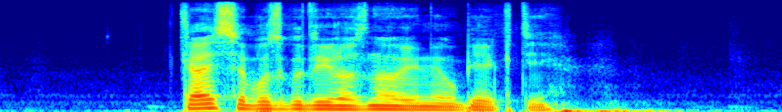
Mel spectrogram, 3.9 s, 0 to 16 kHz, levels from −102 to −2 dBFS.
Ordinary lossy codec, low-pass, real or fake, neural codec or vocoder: none; 14.4 kHz; fake; codec, 44.1 kHz, 7.8 kbps, Pupu-Codec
